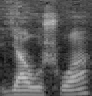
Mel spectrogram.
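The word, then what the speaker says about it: יההוֹשֻׁע: Ya. Ho. Shu. Ah. Et je vous donne, voilà votre sauveur. C'est ça son nom miraculeux. Voilà le Dieu qu'on donne gloire éternellement. Vous avez vu le sauveur, voilà son nom. Il n'est pas comme les autres, Yahushua. C'est ça le nom qu'on prononce ici.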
